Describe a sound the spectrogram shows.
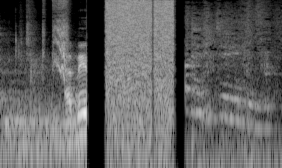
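A burst of harsh static hisses.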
